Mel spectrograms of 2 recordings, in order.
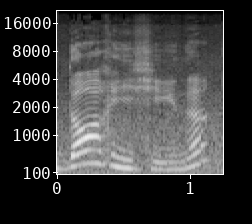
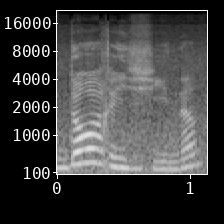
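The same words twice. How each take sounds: Both takes have the same delivery.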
